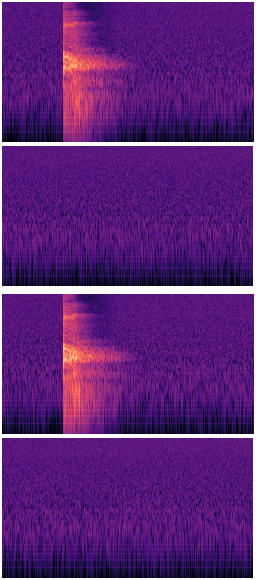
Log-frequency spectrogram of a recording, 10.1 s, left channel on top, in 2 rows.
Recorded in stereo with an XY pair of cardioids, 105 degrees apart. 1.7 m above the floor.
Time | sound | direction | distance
1.2 | a shout | 30° right | 1.5 m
